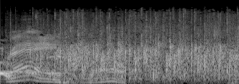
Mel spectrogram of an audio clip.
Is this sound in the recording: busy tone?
no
